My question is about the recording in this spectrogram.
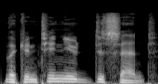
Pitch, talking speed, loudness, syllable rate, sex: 105 Hz, 115 wpm, -16 LUFS, 4.1 syllables/s, male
